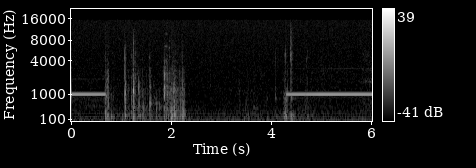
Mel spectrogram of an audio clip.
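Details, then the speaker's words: York JCB861 UK FM CB radio (Cybernet 234, 1981, Japan), de-modified back to factory standard, run at 12 V, receiver fed a signal generator at 0.3 microvolt: clean steady ~1 kHz test tone, breaks for clicks and handling, returns steady; receiver audio healthy. "we can already hear that at 3 of a microvolt so I'm going to put it onto the sign ad meter it's it's actually fine"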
